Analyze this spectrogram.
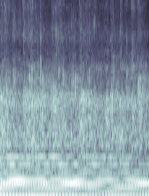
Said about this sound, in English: Come on, let's just give Jesus a clap offering in this place. Thank you, Jesus.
